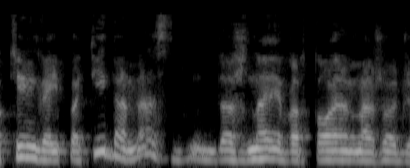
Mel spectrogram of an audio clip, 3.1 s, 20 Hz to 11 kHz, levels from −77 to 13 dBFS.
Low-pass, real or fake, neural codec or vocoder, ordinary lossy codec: 9.9 kHz; fake; codec, 24 kHz, 3 kbps, HILCodec; MP3, 32 kbps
